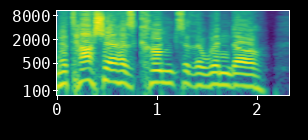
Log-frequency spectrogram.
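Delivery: loud, theatrical, declaiming stage actor's put-on voice. Doing a line from the Leon Trotsky movie as a Burton impression. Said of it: "That's my impression of Burton in the Leon Trotsky movie".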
